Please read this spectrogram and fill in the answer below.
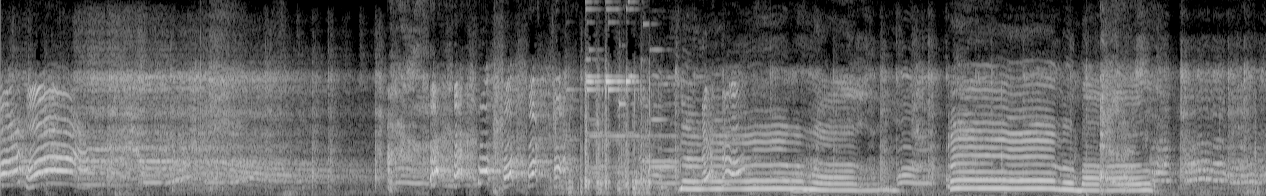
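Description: A high voice squealing and giggling at first, then holding long wordless sung notes that step down in pitch.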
